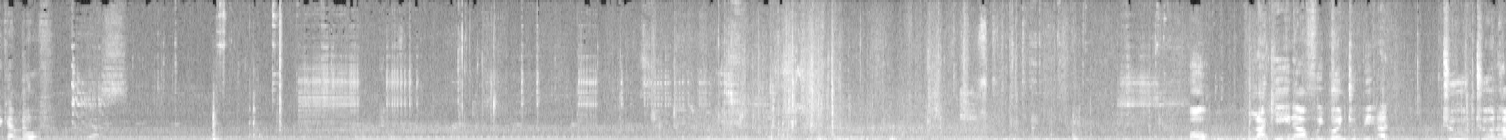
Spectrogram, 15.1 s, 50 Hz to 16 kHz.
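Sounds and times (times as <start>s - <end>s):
vehicle engine and road rumble: 0.0s - 15.0s.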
